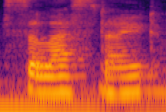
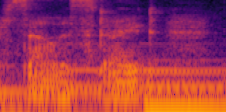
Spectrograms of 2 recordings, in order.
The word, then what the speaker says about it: celestite: Currently, I think my favorite stone is celestite or celestite, depending on how you prefer to pronounce.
